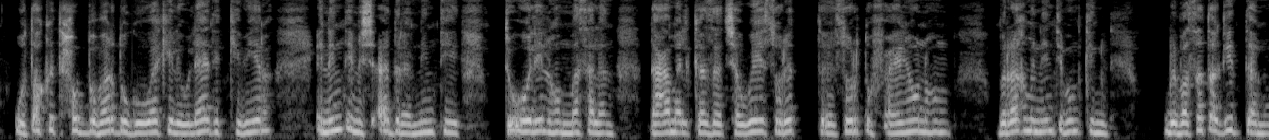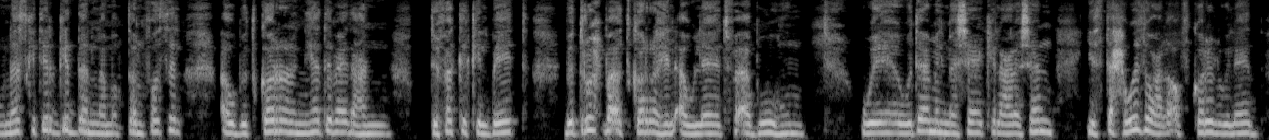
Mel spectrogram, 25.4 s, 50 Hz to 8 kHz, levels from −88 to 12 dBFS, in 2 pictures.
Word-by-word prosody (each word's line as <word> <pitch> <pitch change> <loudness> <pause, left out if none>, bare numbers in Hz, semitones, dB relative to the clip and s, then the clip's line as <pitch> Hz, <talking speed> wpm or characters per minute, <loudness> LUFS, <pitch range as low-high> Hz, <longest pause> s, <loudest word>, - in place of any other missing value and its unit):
وطاقة 225 +7 -1
حب 250 -5 +2
برضو 225 +1 +2
جوّاكِ 210 +4 +2
لولادك 220 +1 +1
كبيرة، 235 +4 -1 0.5
إن 225 -2 +4
أنتِ 275 +5 +3
مش 225 -7 +4
قادرة 225 -3 0
إن 190 +2 0
أنتِ 230 +1 -1 0.6
تقولي 235 0 +4
لهم 220 -3 0
مثلًا 210 -2 -1 0.4
ده 205 - +2
عمل 215 0 +2
كذا، 205 0 0
تشوهي 205 +4 +2
صورة 230 +2 0 0.4
صورته 235 +4 -1
في 195 -1 -8
عيونهم، 220 +1 -1 0.5
بالرغم 235 +4 +2
إن 230 -1 +2
أنتِ 245 0 -3
ممكن 225 -3 -2 0.6
ببساطة 215 +5 +2
جدًا 210 -4 -2
وناس 210 +5 0
كتير 260 +1 -2
جدًا 235 +1 -2
لمّا 195 -2 -2
بتنفصل 220 +6 -3 0.4
أو 205 - +2
بتقرر 225 +4 +1
إن 205 -1 0
هيّ 225 +3 0
تبعد 225 -2 0
عن 190 -1 -1 0.4
تفكك 220 +3 -1
البيت، 210 +4 +1 0.4
بتروح 245 +5 +2
بقى 230 -2 +3
تكرَّه 225 -2 0
الأولاد 195 -1 0
في - - -3
أبوهم، 200 -1 0 0.6
و 205 0 +4 0.3
وتعمل 225 +2 +2
مشاكل 205 +2 +1
علشان 200 +4 +1 0.4
يستحوذوا 235 +5 +3
على 190 - -3
أفكار 220 +4 -3
الولاد، 200 -1 -1
215 Hz, 130 wpm, -19 LUFS, 200-235 Hz, 0.6 s, إن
